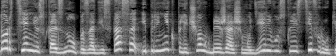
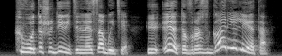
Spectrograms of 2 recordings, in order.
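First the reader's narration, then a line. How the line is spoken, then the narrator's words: Chuckling. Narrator (Russian): хохотнул Артур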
